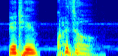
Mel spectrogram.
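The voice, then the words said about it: Tense, quiet low-voiced warning. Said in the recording (Chinese): “变为十分紧张而又严肃的表情，对司机小声说”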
